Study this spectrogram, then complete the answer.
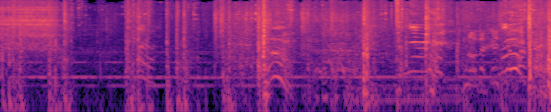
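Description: A horse in the game The Last of Us whinnies several times amid clip-clopping hooves, the neighs fairly close over a busy game soundscape, with people talking.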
